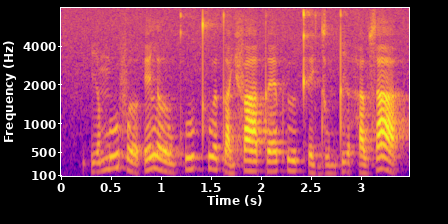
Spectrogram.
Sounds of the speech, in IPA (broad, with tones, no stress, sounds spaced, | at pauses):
ʔ i˩˧ ə̯ m uː˧˥ f ɤː˩ ʔ e˧˥ l ɤː˧˩ w kʰ uː˧˥ t̪ʰ u˧ ə̯ t̪ a˩˧ j f aː˧ t̪ ɛː˧˥ pʰ ɯː˧ kʰ e˧˩ j d uː˩ m t̪ i˧˩ ə̯ h a˧˩ w s aː˥˨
